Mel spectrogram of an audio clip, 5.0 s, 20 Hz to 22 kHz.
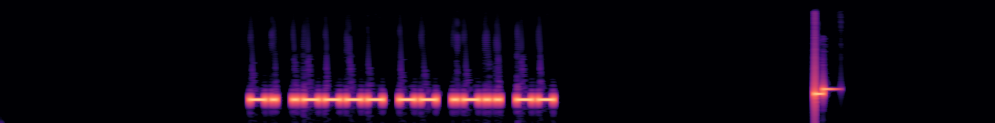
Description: Morse code, heard as a keyed tone, about 43 wpm, 700 Hz. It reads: N1MLM
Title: USA Call Signs - 5 Characters - 3x Character Spacing - 45wpm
